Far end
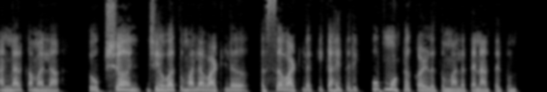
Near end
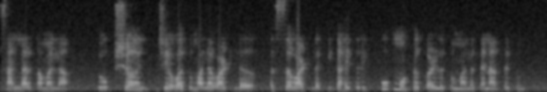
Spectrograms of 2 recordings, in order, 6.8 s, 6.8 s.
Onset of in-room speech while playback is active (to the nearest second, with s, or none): none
